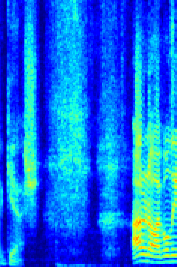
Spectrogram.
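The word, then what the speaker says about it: geas: you mean you're Celtic how can you not pronounce it a gesh I don't know I've only ever heard it pronounced as GEOS so because I've only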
